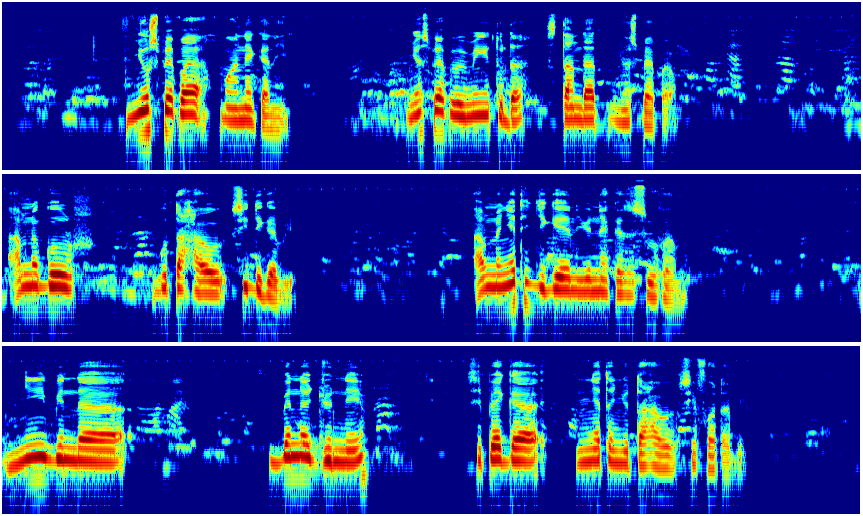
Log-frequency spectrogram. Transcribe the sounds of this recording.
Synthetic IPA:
ɲuspɛpamanɛkːɐnḭ | ɲuspɛpabimiŋitudɐstandard̚ɲuspɛpːa̰m | ʔɐ̰mnɐɡɔɾ | ɡutahawsidiɡɐbḭ | ʔamnɐɲɛtiɟiɡɛnjunɛkːɐs̬isuːfɐ̰m | ɲibinda | binːɐɟunːe | sipɛɡa | ɲɛtːɐɲutahawsifɔta̰bḭ

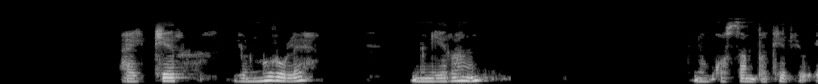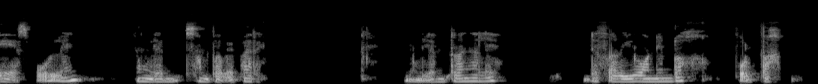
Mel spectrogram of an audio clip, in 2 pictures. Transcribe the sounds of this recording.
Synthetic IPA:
ʔajkʰɛɾ | junːuɾulɛ | ɲuŋiɾaŋ | ɲuŋkɔsampakʰeɾjṵʔɛɛspṵlːɛɲ | ɲuŋlɛnsampa̰ɓɛ̰paɾɛ | ɲṵŋlɛnɾaŋalɛ | dɛfa̰ɾjonindɔxpʰɔ̰lpax

